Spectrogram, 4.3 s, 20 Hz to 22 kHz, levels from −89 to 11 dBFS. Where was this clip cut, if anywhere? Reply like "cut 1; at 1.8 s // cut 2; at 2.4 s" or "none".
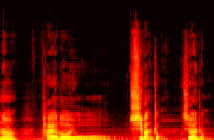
none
